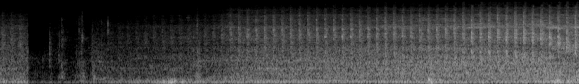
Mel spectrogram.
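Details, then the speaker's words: 1967 Plymouth Barracuda V8, long unused, misfiring badly at idle: fast steady ticking about four a second likely from one bank, source not yet pinned to a cylinder; old fuel suspected. "Sounds like a chaff cutter. >> Yeah. See if I can find out where the noise is coming from."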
